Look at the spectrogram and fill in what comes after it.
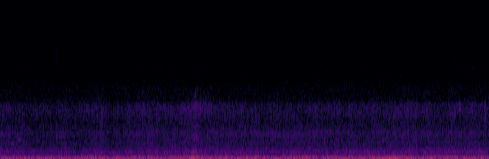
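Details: Busy honey bees working an established Michigan hive on a warm spring day, collecting tree-bud pollen; continuous low buzzing drone that holds even and full, with slight swells as individual bees pass close.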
